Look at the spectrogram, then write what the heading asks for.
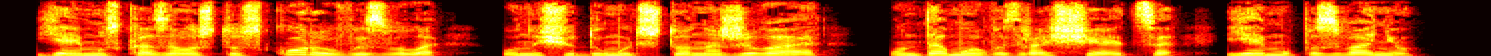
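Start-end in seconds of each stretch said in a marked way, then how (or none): none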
